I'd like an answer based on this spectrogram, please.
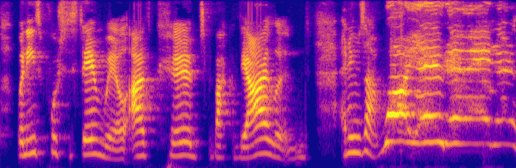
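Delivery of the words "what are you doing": very high, long stretched shriek. Retelling how a big guy in the car screamed at the driver, imitating someone screaming. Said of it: "So he's screaming at me".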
